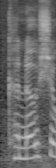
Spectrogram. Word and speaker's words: Kenosha: We have Scott from Kenosha, Wisconsin. Did I pronounce that right, Scott?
